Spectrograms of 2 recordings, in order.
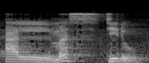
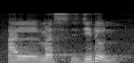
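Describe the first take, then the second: First: The word ends on a vowel without n. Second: The word ends with an added n sound. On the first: The speaker calls it right. "Ketika ada alif lam dibaca al-masjidu" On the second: The speaker calls it wrong. "hati-hati jangan sampai terbaca al-masjidun"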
